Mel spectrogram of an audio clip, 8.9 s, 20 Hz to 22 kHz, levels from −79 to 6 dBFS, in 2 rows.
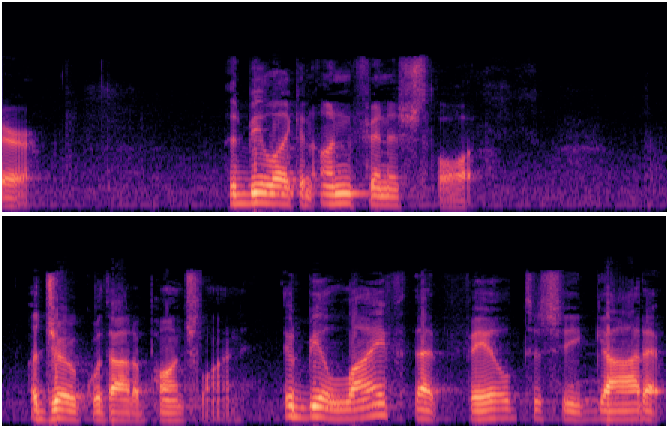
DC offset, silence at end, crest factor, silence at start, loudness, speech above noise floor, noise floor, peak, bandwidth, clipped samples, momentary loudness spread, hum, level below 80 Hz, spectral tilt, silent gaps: under 0.1%; 0 s; 16 dB; 0 s; -16 LUFS; 33 dB; -48 dBFS; 0 dBFS; 8.8 kHz; under 0.1%; 13 LU; none; -60 dBFS; -5.5 dB/octave; none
